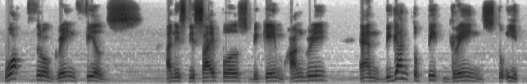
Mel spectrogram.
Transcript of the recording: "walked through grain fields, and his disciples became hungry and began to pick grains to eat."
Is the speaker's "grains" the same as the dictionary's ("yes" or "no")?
no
